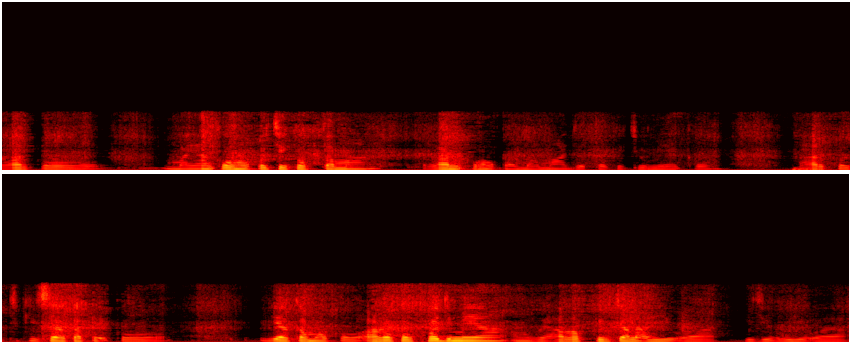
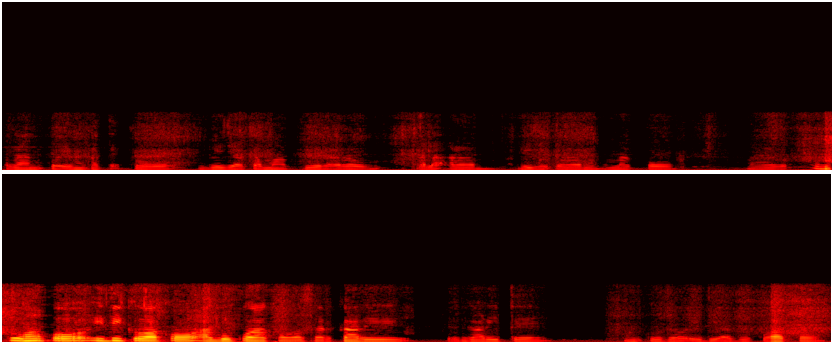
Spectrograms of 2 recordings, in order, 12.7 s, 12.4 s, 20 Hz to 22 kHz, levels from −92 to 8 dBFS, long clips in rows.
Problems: low volume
